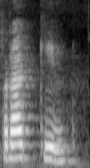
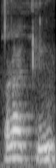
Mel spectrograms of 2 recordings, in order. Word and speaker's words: fracking: Como el Franklin. ¿O cómo se dice? Fracking. Fracking.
